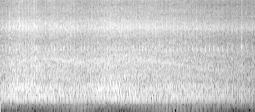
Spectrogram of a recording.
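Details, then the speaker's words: Honda Vario eSP scooter after repair of low-rpm hesitation and cutting out (injector and TPS previously replaced): the engine picks up cleanly and holds smooth revs with no stutter, so throttle response is now normal. "Nah sepertinya sungguh ya teman-teman tapi untuk memastikan bahwa ini benar-benar sembuh kita lakukan kembali hidup ulang seperti ini terus ya sampai kita ngedapatin motor ini benar-benar normal nih gasnya lancar sekali dengerin ya suaranya ya Nah dia aman ya"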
